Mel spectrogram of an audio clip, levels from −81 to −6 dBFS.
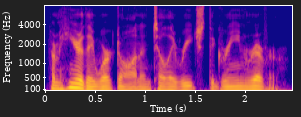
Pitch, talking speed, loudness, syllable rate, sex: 100 Hz, 265 wpm, -21 LUFS, 6.7 syllables/s, male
